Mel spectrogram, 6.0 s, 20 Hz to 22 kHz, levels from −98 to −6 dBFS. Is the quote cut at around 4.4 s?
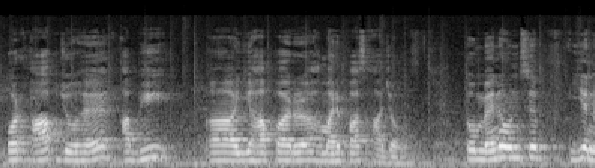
no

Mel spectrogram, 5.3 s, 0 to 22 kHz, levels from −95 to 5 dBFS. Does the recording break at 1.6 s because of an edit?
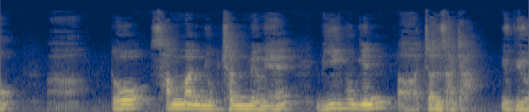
no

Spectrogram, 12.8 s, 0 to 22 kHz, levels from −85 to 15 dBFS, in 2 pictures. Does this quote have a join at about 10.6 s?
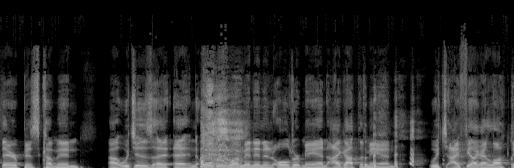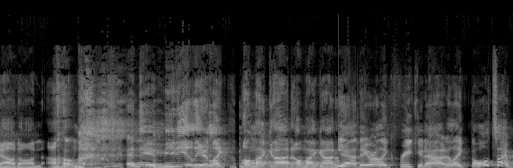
yes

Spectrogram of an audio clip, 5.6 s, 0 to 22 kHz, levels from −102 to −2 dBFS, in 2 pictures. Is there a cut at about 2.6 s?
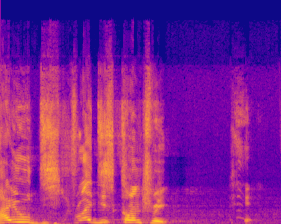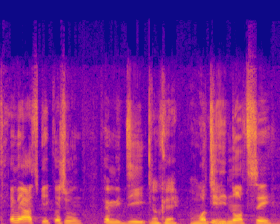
no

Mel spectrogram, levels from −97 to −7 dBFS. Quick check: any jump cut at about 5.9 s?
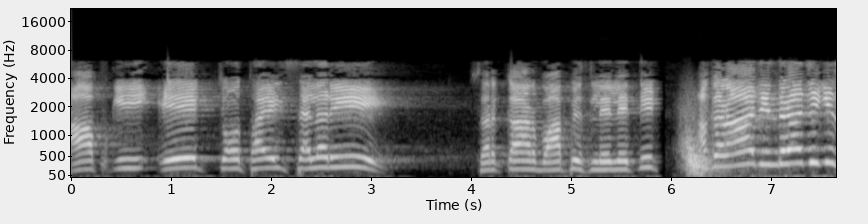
yes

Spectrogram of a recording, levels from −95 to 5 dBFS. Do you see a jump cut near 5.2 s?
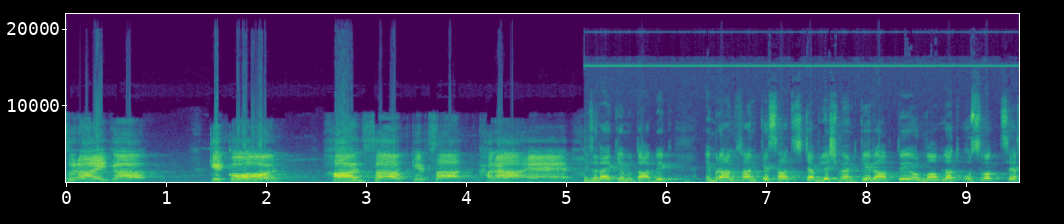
yes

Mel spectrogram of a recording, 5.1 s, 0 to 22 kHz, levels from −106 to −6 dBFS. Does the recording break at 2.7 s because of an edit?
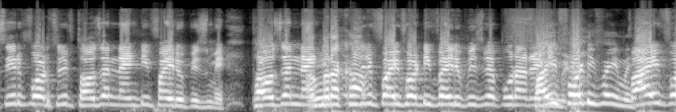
yes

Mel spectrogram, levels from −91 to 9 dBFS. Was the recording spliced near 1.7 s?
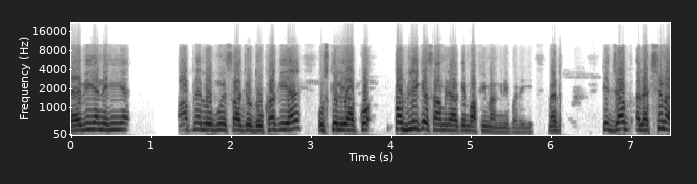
no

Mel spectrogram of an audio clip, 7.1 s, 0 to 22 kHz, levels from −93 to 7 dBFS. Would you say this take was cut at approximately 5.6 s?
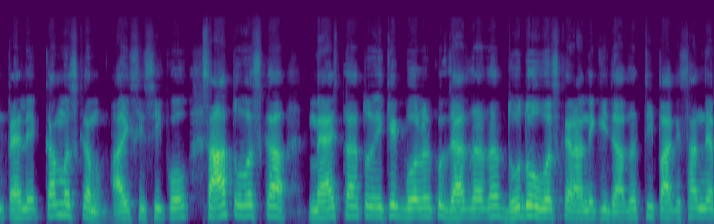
no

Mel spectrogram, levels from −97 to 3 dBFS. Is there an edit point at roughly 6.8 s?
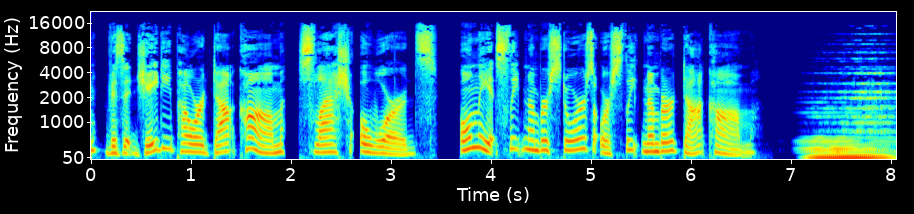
yes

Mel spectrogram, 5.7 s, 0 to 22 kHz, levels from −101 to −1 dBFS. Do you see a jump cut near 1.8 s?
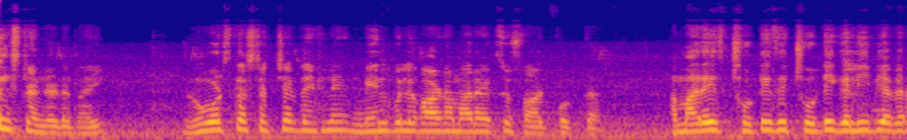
no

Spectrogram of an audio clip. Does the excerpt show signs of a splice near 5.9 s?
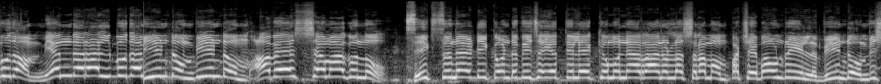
no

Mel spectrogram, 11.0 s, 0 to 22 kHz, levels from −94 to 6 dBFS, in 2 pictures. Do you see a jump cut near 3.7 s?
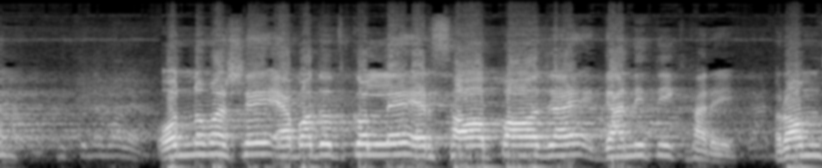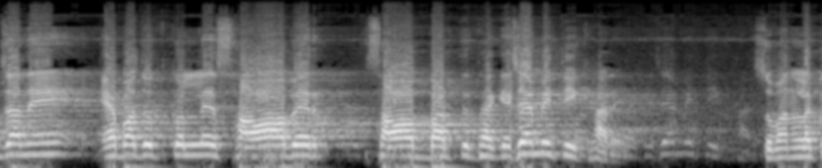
no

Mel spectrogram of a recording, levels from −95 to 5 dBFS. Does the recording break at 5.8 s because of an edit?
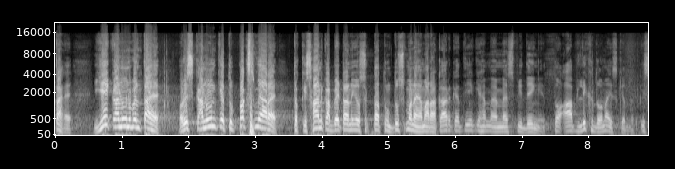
yes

